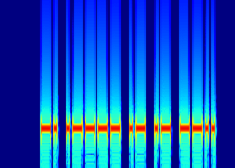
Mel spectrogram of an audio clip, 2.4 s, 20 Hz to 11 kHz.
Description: Morse code, heard as a keyed tone, about 38 wpm, 700 Hz. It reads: N1AAZ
